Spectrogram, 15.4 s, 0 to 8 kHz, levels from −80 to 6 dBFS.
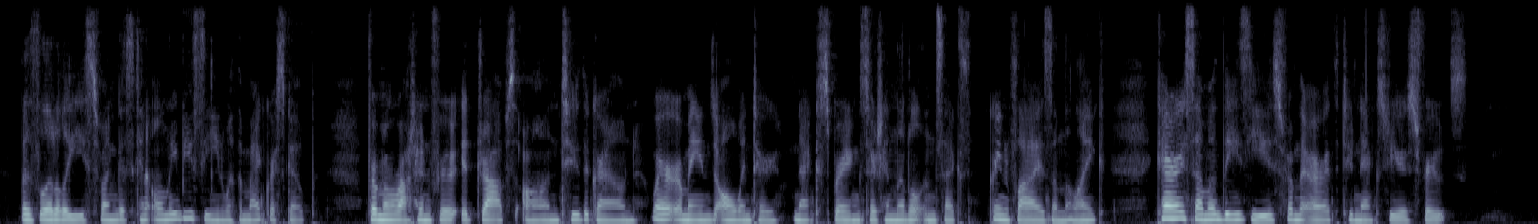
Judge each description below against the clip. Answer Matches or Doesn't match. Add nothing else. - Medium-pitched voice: Matches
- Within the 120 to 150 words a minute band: Doesn't match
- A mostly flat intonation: Matches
